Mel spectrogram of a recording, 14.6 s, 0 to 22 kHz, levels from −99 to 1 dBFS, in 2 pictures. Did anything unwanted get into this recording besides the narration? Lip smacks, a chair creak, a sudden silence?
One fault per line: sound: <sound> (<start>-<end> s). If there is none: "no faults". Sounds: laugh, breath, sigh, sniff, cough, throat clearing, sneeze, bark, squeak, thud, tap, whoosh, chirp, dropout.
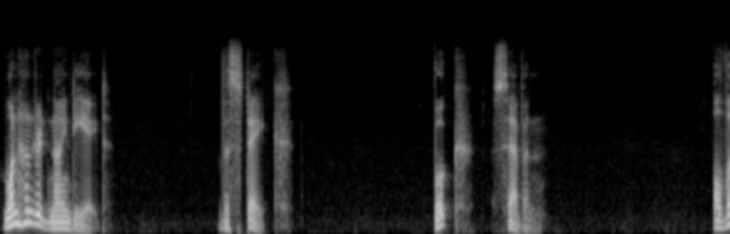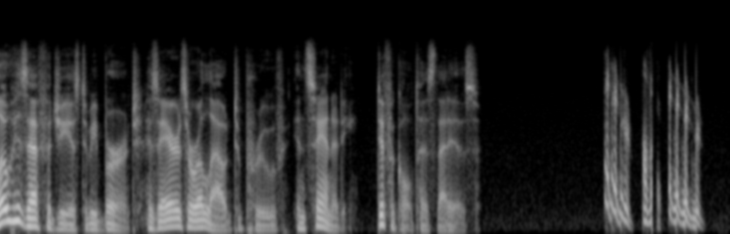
sound: chirp (13.3-14.4 s)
